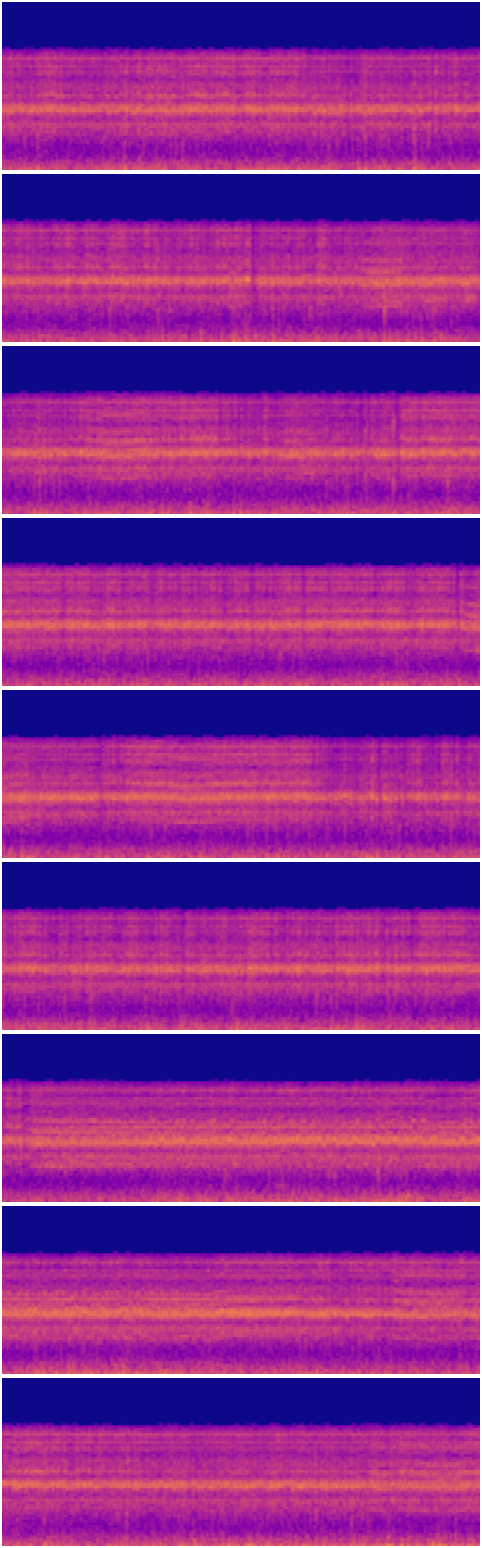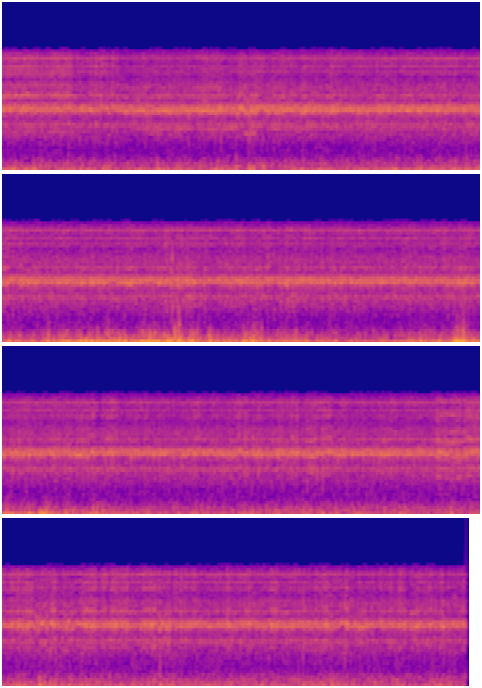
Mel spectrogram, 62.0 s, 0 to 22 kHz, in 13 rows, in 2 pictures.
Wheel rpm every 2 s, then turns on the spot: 230, 230, 230, 230, 230, 230, 230, 230, 230, 230, 230, 240, 230, 230, 230, 210, 210, 210, 230, 230, 240, 230, 230, 230, 230, 230, 230, 230, 230, 230, 240.
none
